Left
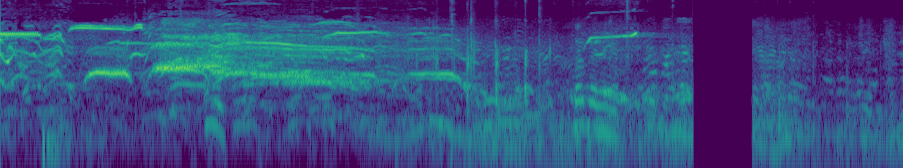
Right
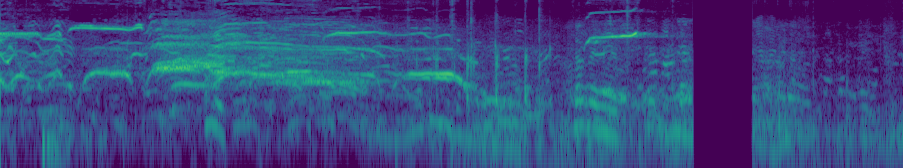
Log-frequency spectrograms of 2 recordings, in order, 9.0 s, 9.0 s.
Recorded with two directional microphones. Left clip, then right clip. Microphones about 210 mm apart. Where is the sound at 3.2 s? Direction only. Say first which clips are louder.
Left 5 dB; 35° right (ahead or behind).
